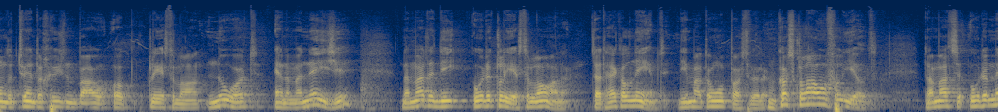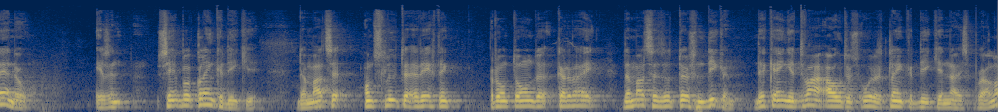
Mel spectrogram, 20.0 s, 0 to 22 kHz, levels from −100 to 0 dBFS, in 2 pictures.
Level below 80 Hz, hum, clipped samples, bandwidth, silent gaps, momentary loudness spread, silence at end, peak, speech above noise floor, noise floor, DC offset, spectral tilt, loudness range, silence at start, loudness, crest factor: -46 dBFS; none; under 0.1%; 15 kHz; none; 7 LU; 0 s; -6 dBFS; 33 dB; -56 dBFS; under 0.1%; -7 dB/octave; 3 LU; 0 s; -24 LUFS; 18 dB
